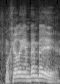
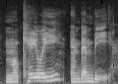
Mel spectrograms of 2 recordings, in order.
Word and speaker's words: Mokele Mbembe: So today we are talking about the Mokele Mbembe. Yeah. Mbembe. Yay. I've been informed is incorrect. Oh. It's supposedly pronounced Mokele Mbembe.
